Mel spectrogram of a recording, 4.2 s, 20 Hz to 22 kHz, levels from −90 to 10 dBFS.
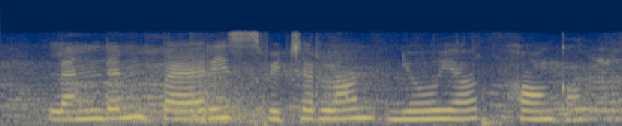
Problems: continuous background conversations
